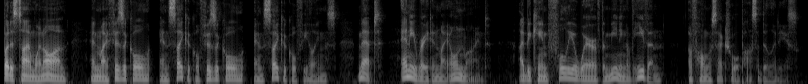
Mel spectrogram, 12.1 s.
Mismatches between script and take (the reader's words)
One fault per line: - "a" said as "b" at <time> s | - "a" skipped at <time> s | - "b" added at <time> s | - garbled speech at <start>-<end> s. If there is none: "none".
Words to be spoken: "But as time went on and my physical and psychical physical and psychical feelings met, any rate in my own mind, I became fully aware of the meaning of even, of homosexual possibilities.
none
